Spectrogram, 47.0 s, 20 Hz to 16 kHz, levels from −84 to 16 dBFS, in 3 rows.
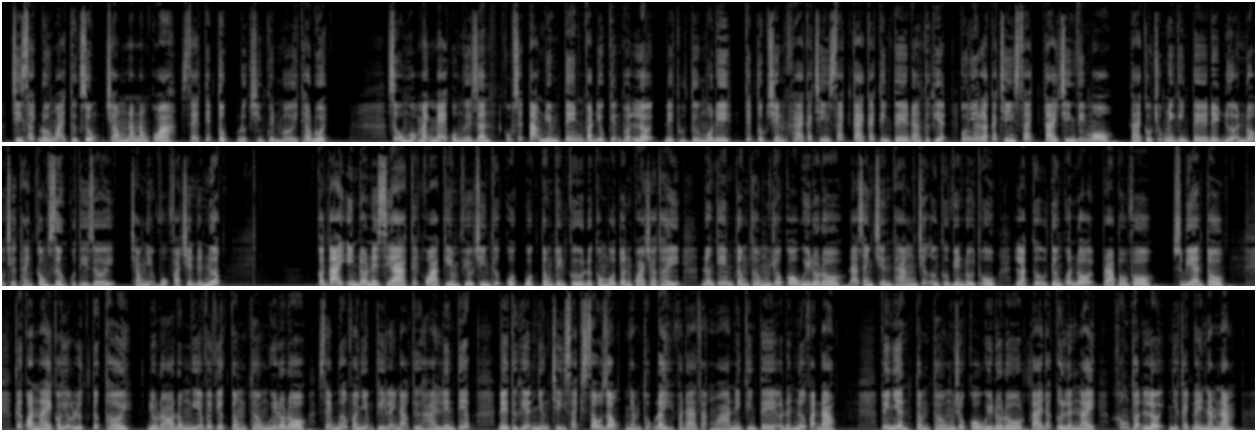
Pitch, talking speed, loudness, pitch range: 215 Hz, 260 wpm, -24 LUFS, 190-235 Hz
